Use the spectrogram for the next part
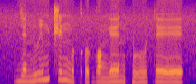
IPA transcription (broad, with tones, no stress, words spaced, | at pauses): de˨nvi˦mt͡ʃɪ˦ ŋʊ˨kʼʊ˨ ɡɔ˨ŋeː˦nk͡puː˨ teː˦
